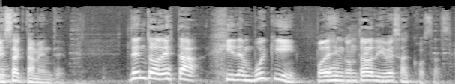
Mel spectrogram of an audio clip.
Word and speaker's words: Hidden: Es, se llama la Hayden Wiki. – Ah, Una Wikipedia. – Sí, Wiki, Hayden no, Hidden. Hidden, se pronuncia Hidden.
